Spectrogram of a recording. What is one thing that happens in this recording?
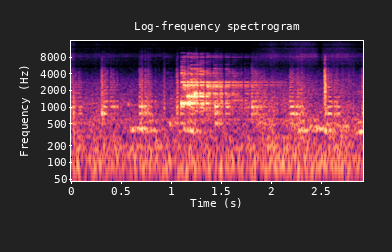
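A bright electronic chime rings once.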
